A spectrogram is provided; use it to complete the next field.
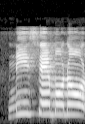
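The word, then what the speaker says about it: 偽物: Vậy cách đọc của cái chữ này, chúng ta sẽ đọc là nise sạ hay là nise mono. Đó, cái quan trọng ở đây ấy là để chúng ta phân biệt là chữ giả này không đọc là sạ.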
